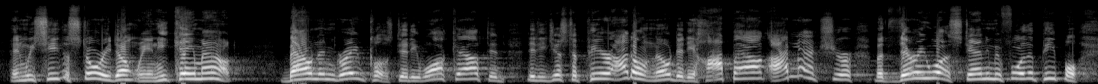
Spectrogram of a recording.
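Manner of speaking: loud, driving sermon delivery; fired-up pastor telling the Lazarus story; preaching at full force. Acted. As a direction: preach it out to the congregation.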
